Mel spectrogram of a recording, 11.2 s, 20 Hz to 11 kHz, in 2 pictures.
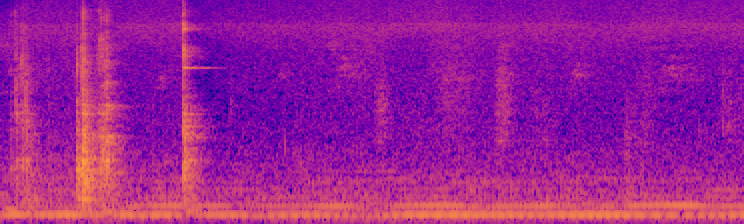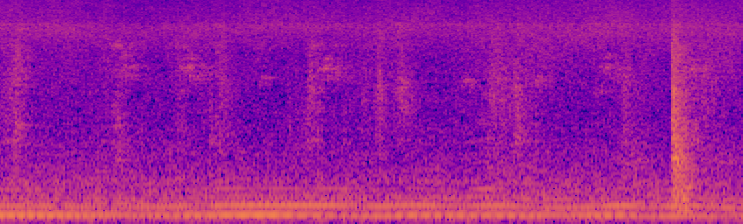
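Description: The 1986 Yamaha Venture's 1300 cc V4 engine idling steadily on choke after a cold start. A couple of sharp metallic clinks come near the start and a louder one near the end.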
